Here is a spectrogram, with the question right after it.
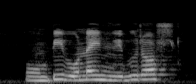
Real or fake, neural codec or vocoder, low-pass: real; none; 7.2 kHz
